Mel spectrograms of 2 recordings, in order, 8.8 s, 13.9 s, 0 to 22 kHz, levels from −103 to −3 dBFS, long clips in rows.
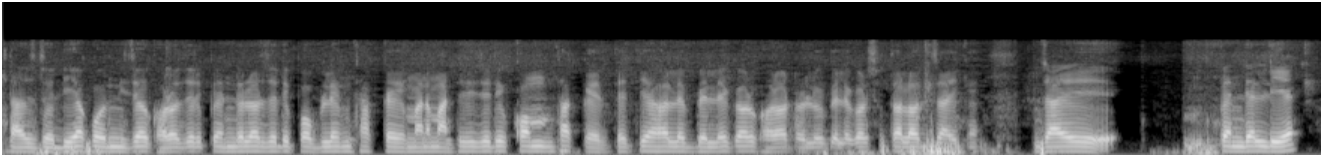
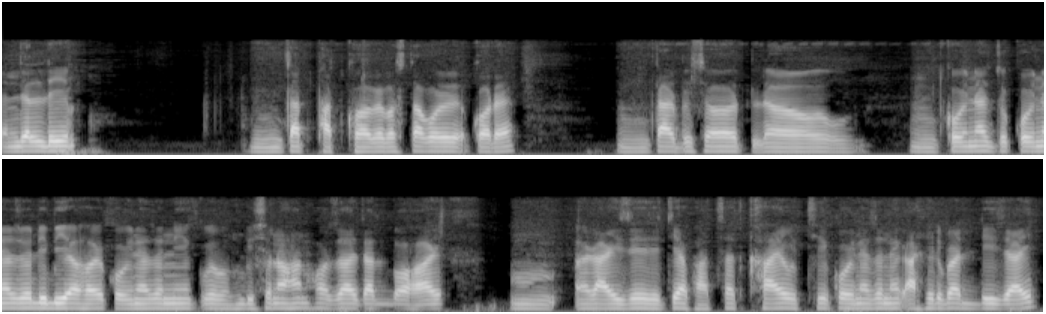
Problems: none marked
